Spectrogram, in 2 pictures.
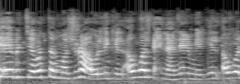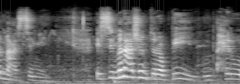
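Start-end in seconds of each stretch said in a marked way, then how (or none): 0.0-1.3 fast, higher and louder question as a viewer; viewer's question. Acted. Viewer asks Batta about the project, questioning. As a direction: quickly put on a curious viewer's questioning. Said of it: "هتقولي لي".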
